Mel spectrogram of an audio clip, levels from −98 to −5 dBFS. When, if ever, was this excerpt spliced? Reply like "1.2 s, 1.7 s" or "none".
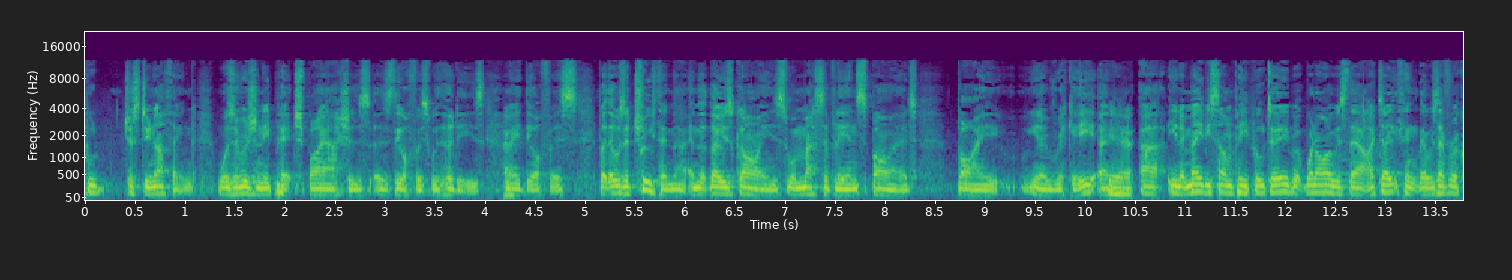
4.2 s, 10.5 s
